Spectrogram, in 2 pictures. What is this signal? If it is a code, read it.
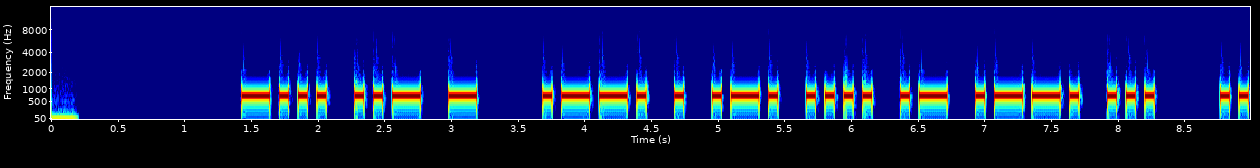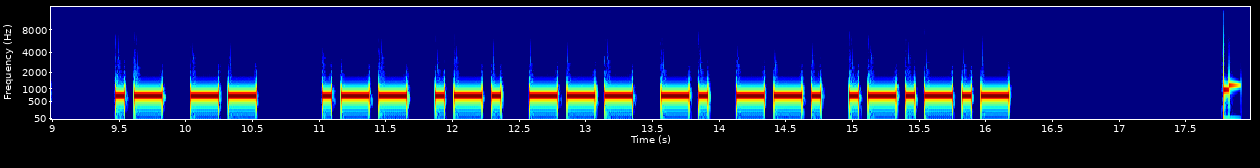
Morse code, heard as a keyed tone, about 17 wpm, 700 Hz. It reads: BUT PERHAPS I AM WRONG.
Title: Sentences from Top 1000 Words - Review Part 2 - 17wpm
